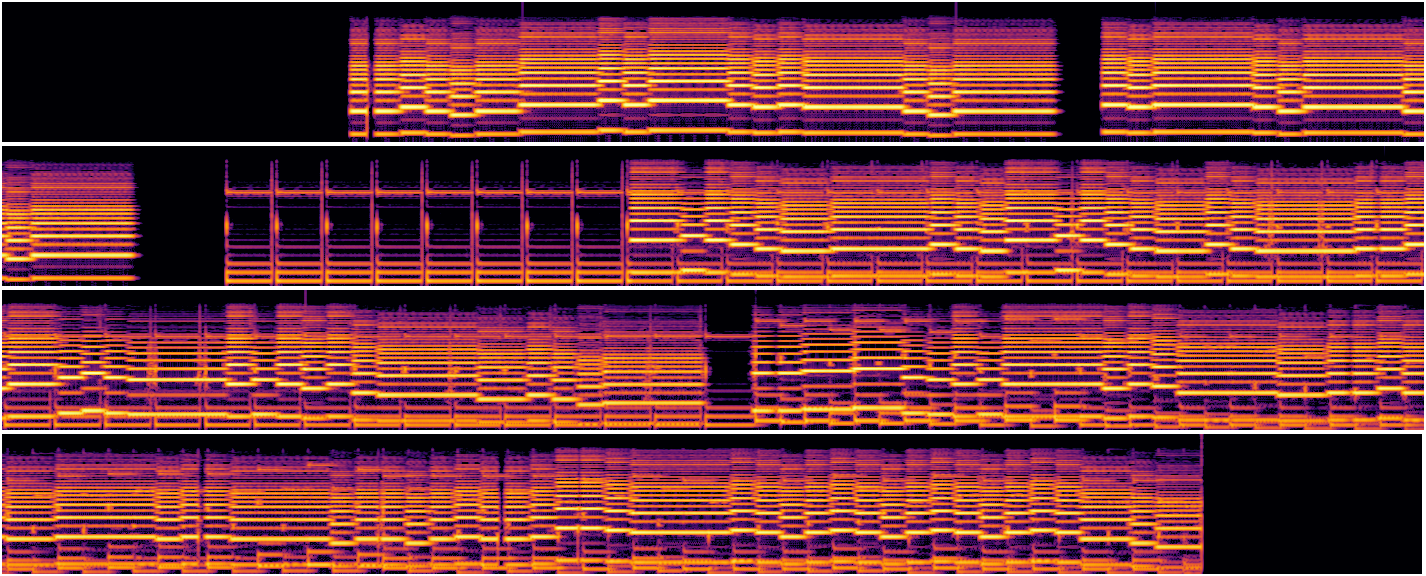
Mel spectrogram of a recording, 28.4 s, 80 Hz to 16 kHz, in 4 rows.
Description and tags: Crazy 8-Bit Piano
A random piano piece I just created out of boredom. Can be looped.
Created in 3ML Piano Editor
I'm not actually a good pianist but I guess this turned out a bit fine. XD
8-bit, 8bit, arcade, crazy, game, random, retro, video, videogame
